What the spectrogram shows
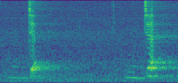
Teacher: suaranya itu ee gabungan letupan sama gesekan · huruf ja itu keluar di tengah-tengah lidah dan langit-langit yang atas. Nah, huruf ini memiliki sifat yang majhur. Nah, suaranya itu gabungan letupan sama gesekan.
